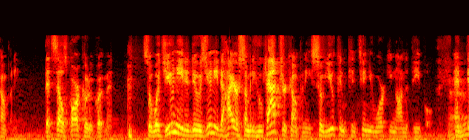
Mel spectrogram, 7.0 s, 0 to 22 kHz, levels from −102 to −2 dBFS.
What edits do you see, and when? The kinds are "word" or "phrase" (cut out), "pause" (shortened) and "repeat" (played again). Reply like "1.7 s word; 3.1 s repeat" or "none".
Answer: 3.9 s phrase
